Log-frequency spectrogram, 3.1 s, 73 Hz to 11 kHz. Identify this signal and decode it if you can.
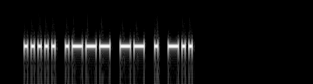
Morse code, heard as a keyed tone, about 34 wpm, 700 Hz. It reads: 5JMED
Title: Code Groups - 5 Letter:Numbers - 35wpm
